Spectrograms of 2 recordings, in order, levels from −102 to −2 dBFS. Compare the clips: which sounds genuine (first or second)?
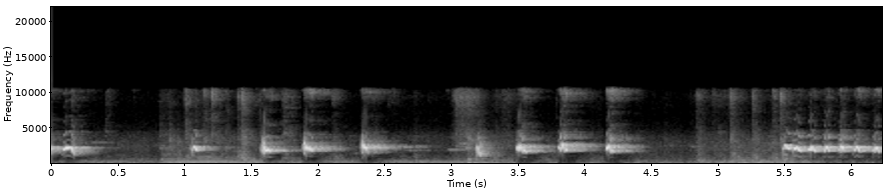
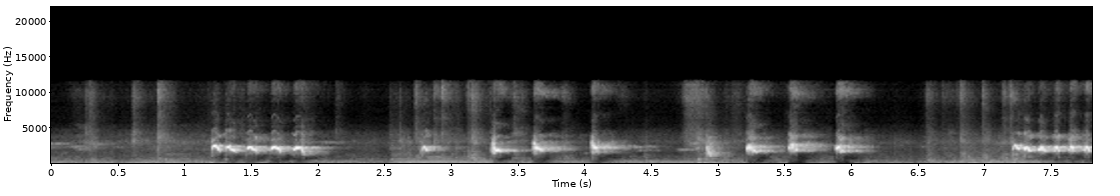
first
